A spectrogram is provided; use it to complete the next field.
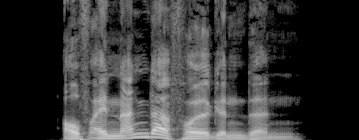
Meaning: inflection of aufeinanderfolgend: 1. strong genitive masculine/neuter singular 2. weak/mixed genitive/dative all-gender singular 3. strong/weak/mixed accusative masculine singular
- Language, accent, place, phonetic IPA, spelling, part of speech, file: German, Germany, Berlin, [aʊ̯fʔaɪ̯ˈnandɐˌfɔlɡn̩dən], aufeinanderfolgenden, adjective, De-aufeinanderfolgenden.ogg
